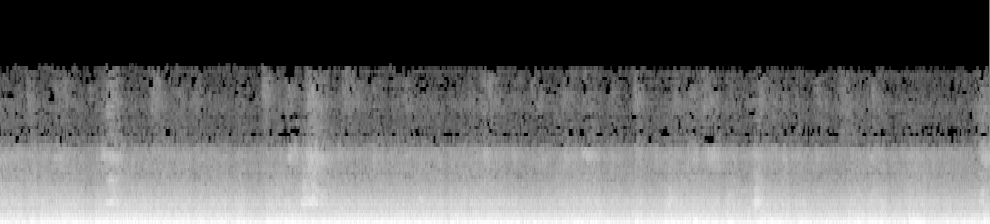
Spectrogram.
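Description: Steady running noise heard inside an MTR M-Train metro carriage moving through a tunnel: a continuous loud rumble of wheels on rail, with a few faint brief high ticks or squeals.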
